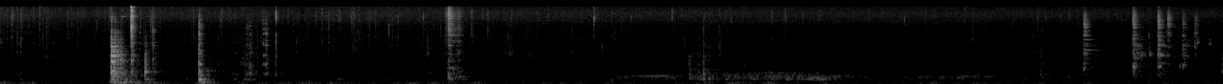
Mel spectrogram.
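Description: Diced ham and carrots sizzling in a nonstick wok with a steady hiss. Utensils click sharply against the plate and pan, loudest about a second in, again twice more, and in a quick run near the end.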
